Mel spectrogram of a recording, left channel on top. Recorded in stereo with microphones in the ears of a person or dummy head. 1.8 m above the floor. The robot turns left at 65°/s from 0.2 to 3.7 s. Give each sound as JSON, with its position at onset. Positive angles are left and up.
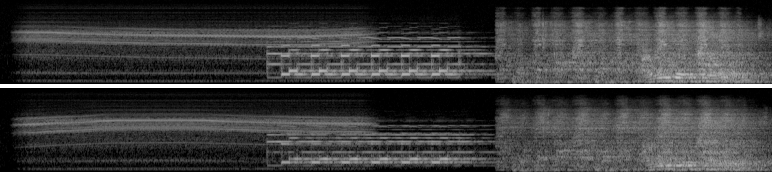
{"t": 2.7, "sound": "a phone ringing", "azimuth_deg": 155, "distance_m": 2.5}
{"t": 5.0, "sound": "sawing", "side_deg": 35, "distance_m": 8.0}
{"t": 6.4, "sound": "a man speaking", "side_deg": 55, "distance_m": 5.0}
